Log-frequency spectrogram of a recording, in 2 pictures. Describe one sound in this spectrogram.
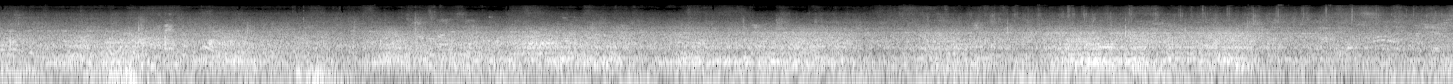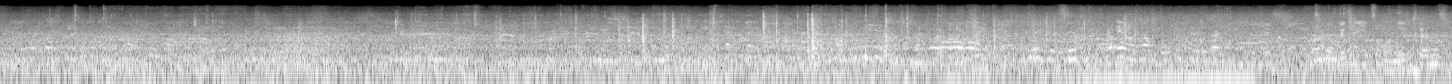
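Footsteps tap on pavement close by.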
